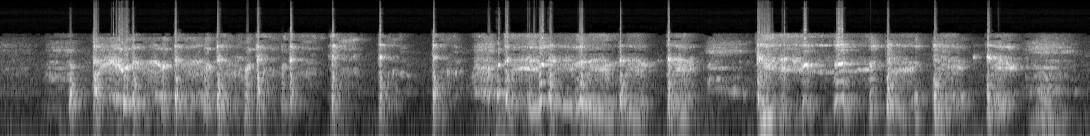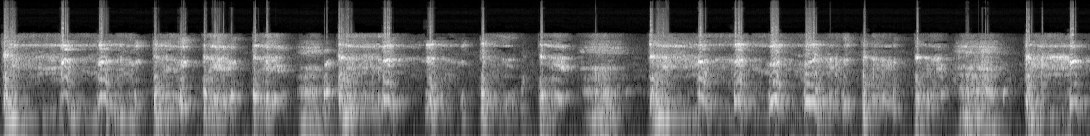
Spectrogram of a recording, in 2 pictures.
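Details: Girl coughing non-stop, barely able to catch her breath, coughing so much she gags: repeated harsh bursts in rapid runs with little pause for breath, a barking and wet cough.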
